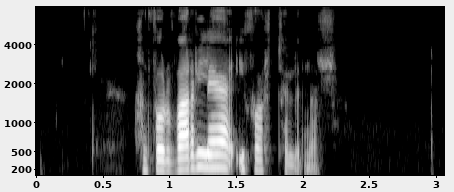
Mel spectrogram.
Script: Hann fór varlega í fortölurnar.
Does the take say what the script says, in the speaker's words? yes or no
yes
